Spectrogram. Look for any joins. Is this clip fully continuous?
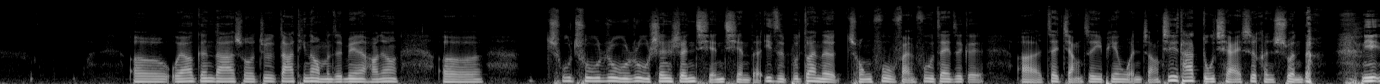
yes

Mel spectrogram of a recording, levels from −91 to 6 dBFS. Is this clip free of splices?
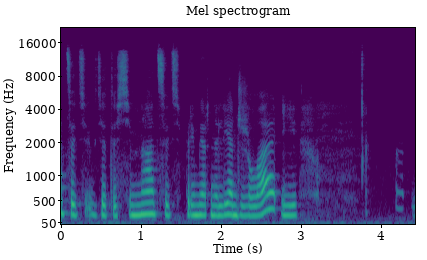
yes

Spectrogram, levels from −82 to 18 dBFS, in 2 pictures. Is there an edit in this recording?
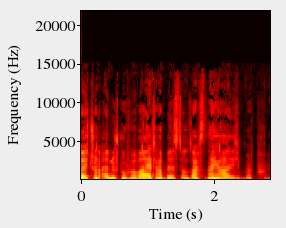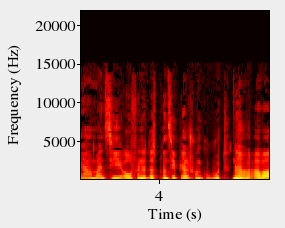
no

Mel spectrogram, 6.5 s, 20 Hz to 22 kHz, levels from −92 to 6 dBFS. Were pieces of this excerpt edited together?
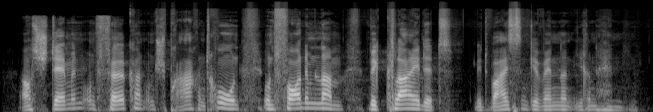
yes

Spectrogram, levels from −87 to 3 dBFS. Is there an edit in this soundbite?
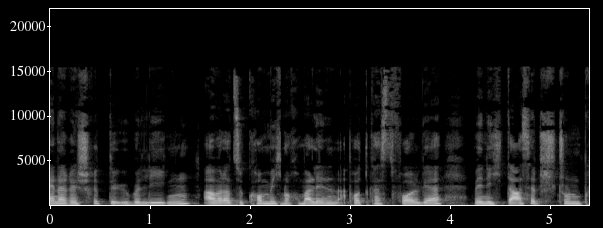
yes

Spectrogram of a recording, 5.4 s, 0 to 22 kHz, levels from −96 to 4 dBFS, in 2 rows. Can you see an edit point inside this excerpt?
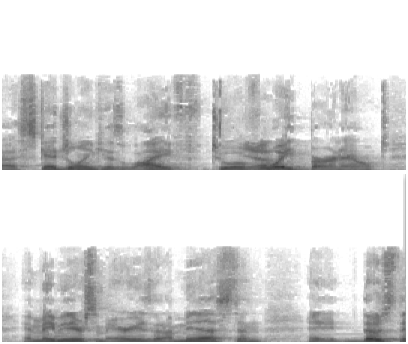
no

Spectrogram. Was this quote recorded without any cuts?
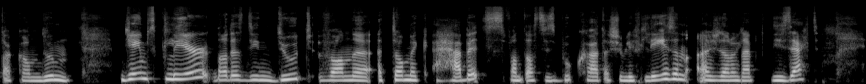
no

